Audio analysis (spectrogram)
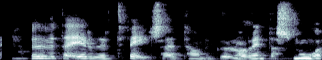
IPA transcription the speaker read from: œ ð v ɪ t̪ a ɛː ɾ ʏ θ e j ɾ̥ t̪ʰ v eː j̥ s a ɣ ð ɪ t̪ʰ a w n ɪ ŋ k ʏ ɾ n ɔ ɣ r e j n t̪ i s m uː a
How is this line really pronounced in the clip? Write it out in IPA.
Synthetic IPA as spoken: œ ð v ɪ t̪ a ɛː ɾ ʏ ð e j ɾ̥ t̪ʰ v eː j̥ s a ɣ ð ɪ t̪ʰ a w n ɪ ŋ k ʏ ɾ n ɔ ɣ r e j n t̪ a s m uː a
